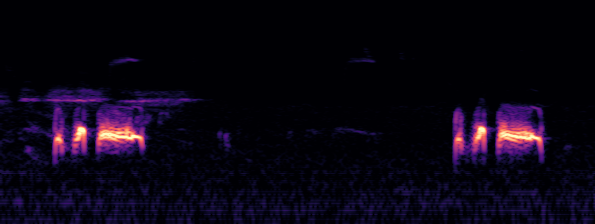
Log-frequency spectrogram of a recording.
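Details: Spotted dove used as a decoy, cooing hard in the "gù" manner; each phrase has two quick short notes and then a sustained mellow coo, repeated twice about four seconds apart in silence.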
